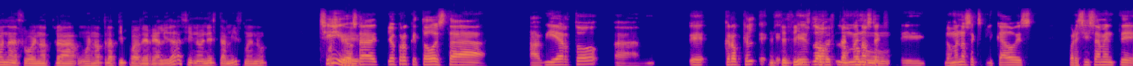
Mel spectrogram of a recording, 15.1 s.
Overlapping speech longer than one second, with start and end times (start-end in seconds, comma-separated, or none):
10.3-11.9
